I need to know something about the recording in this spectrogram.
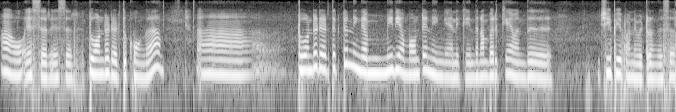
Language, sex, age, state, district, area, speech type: Tamil, female, 30-45, Tamil Nadu, Viluppuram, rural, spontaneous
